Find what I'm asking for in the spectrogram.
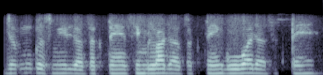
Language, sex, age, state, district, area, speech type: Hindi, male, 18-30, Madhya Pradesh, Bhopal, rural, conversation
